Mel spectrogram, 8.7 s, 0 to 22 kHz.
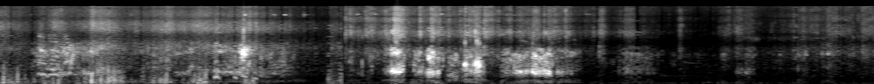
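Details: Pair of pit bull terriers, weighing 26 kg and 28 kg, tugging against each other; dense snarling and rasping growls in rapid clusters, then fading to quieter grumbles, with a person talking in Spanish.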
